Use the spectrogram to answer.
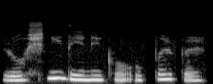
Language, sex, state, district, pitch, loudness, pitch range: Hindi, female, Arunachal Pradesh, Lower Dibang Valley, 210 Hz, -12 LUFS, 195-235 Hz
